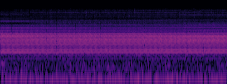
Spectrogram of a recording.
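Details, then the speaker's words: Electric hair clipper running with a steady loud buzz and a slight rattle from loose blade parts; fix is crimping the loose blade tongue so it no longer wobbles. "malakas maingay pero hindi siya kaingayan"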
